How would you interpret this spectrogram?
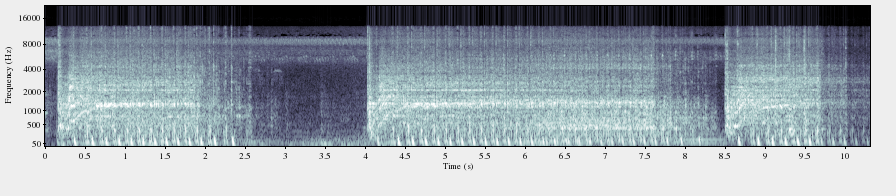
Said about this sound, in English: Satisfied, he adjusts his position and eagerly engages the starter motor.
